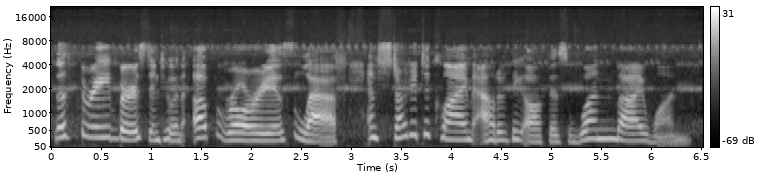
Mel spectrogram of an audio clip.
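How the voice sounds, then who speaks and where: A woman's voice: on the high side, expressive, unhurried, darkish tone, muffled recording. A woman reading scripted dramatic narration as the narrator of a story.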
